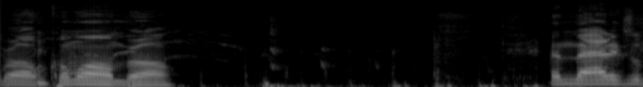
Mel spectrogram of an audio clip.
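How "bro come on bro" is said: put-on annoyed voice. Retelling how a friend reacts when others gang up on him: imitating Connor. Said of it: "He's like".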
